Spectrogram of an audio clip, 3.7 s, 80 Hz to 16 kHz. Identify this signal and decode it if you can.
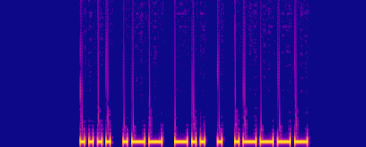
Morse code, heard as a keyed tone, about 28 wpm, 700 Hz. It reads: HWDE1
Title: Five Challenging Letter-Number Combinations 28wpm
